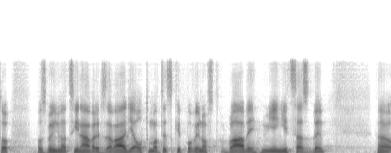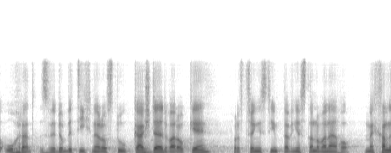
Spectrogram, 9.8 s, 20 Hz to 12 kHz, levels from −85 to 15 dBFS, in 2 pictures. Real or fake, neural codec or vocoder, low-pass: fake; codec, 16 kHz, 0.7 kbps, FocalCodec; 7.2 kHz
